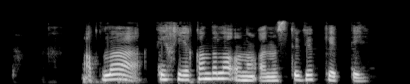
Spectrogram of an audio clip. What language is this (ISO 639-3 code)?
uig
